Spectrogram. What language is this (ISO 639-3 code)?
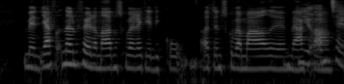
dan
